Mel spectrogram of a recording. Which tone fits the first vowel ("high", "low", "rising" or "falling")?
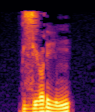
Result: rising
